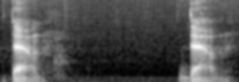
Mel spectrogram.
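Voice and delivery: down with a throaty French R. Shown as a demonstration. Teacher mimicking Israeli English R in down. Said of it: "It sounds like French".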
